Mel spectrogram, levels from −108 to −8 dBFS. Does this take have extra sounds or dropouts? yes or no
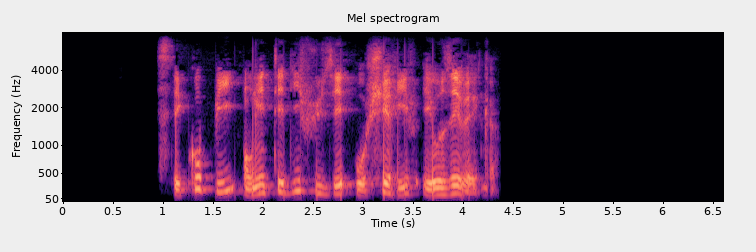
no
